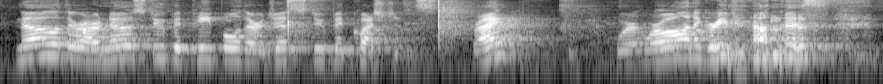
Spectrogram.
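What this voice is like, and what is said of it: Sarcastic delivery. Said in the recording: “obviously being sarcastic here.”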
